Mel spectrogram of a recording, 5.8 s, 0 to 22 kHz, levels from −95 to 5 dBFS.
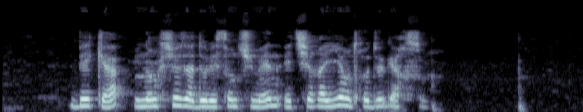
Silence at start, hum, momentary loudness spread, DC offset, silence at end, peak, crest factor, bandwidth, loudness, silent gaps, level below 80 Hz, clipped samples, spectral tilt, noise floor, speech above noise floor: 0.7 s; none; 9 LU; under 0.1%; 0.6 s; -2 dBFS; 16 dB; 7.2 kHz; -18 LUFS; none; -62 dBFS; under 0.1%; -4.5 dB/octave; -76 dBFS; 59 dB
